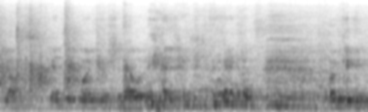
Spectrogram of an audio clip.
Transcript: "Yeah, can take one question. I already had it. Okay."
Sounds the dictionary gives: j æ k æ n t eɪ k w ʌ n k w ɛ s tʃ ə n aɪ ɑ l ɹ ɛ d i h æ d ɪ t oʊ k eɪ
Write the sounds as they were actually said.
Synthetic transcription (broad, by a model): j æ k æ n t eɪ k w ʌ n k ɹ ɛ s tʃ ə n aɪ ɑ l ʌ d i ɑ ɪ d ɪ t oʊ k eɪ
